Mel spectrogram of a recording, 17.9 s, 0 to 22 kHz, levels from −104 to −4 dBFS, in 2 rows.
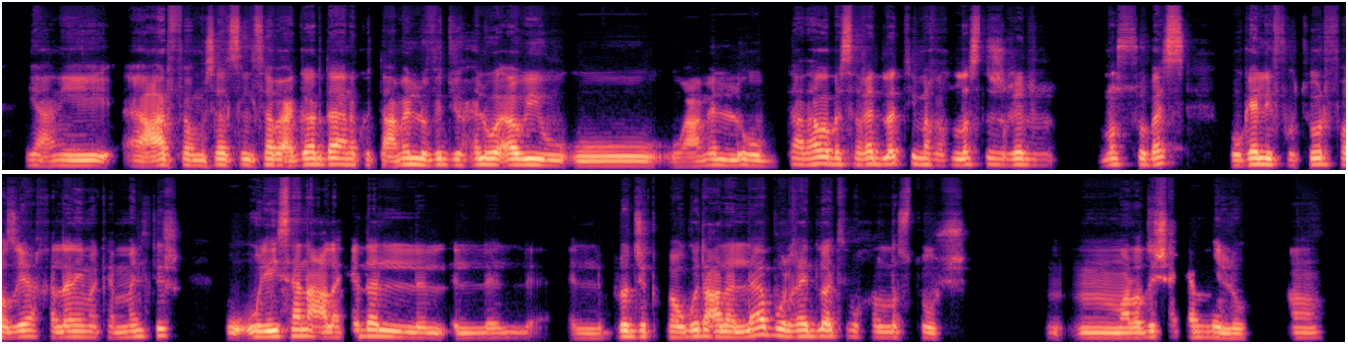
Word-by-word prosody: يعني 120 0 -1
عارفة 130 - +1
مسلسل 130 +1 0
سابع 135 +1 +2
جار 140 +1 +2
ده؟ 145 +1 +3
أنا 135 - -1
كنت 130 -2 -12
عامل 140 +7 +3
له 130 - +2
ڤيديو 135 -1 -1
حلو 140 0 +5
أوي 135 +1 +7
و 120 -3 0 0.7
وعامل 115 +5 -3
له 125 -1 +2
بتاع 115 +6 -8
دهو، 155 +3 +3
بس 145 -1 -2
لغاية 145 +2 +1
دلوقتي 150 +2 0
ما 140 - -1
خلصتش 135 +2 -4
غير 130 -2 -2 0.3
نصه 140 +1 -4
بس 150 +4 -1 0.3
وجالي 145 +4 +5
فتور 135 +2 -1
فظيع 140 -1 -1
خلّاني 130 -1 -2
ما 130 - -6
كملتش 135 +6 -5 0.3
وقولي 135 +2 +5
سنة 150 +1 +2
على 125 0 +1
كده 145 +3 0
ال 130 -4 +2
ال 115 -1 -3
ال 110 +1 -6 0.3
ال 105 +1 -8 0.2
الproject 135 0 -3
موجود 130 +4 +2
على 130 -1 +4
اللاب 160 +8 +2
ولغاية 145 -2 +3
دلوقتي 145 0 0
ما 135 - -9
خلصتوش 125 -2 -7 0.5
م 115 +3 -3
ما 115 - +2
رضيش 120 +3 0
أكمله. 120 -5 -2 0.3
آه. 115 +1 -9
130 Hz, 175 wpm, -22 LUFS, 120-140 Hz, 0.7 s, أوي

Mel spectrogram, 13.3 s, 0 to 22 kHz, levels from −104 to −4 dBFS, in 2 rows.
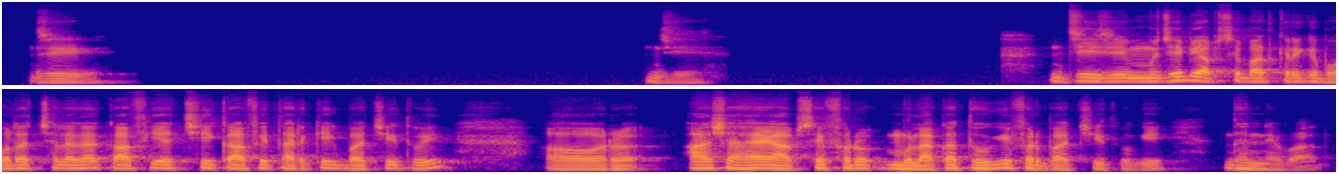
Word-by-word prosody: जी। 110 -1 -8 2.7
जी। 100 -4 -14 1.8
जी, 135 +1 -3
जी। 130 +1 -1
मुझे 130 +4 0
भी 160 - +4
आपसे - - +1
बात 125 -1 +1
करके 130 -1 -2
बहुत 120 +1 -1
अच्छा 130 +1 -1
लगा। 130 +2 +3
काफ़ी 125 +2 +3
अच्छी, 135 +2 0
काफ़ी 125 +2 +2
तार्किक 120 +2 -2
बातचीत 120 +1 -2
हुई 135 +8 -2 0.6
और 110 +1 0 0.4
आशा 130 - +4
है 130 +1 +7
आपसे 115 +4 +4
फिर 130 -2 +1
मुलाकात 120 +1 +2
होगी, 120 +5 +1
फिर 140 - 0
बात-चीत 100 +4 -6
होगी। 100 +1 -9 0.3
धन्यवाद। 100 -4 -7
120 Hz, 130 wpm, -30 LUFS, 110-130 Hz, 2.7 s, है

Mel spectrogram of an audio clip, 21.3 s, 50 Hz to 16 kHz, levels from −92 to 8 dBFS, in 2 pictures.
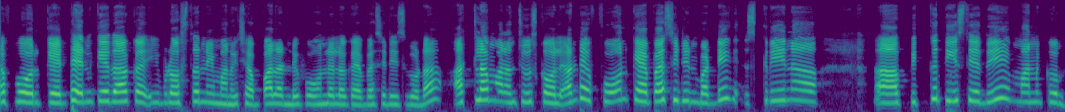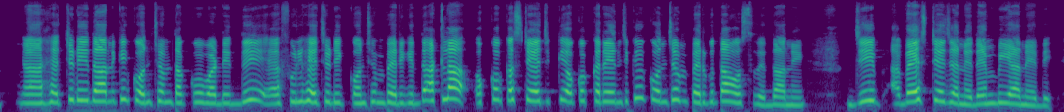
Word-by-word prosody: ఫోర్‌‌కే, 285 -2 +3 0.2
ten K 310 +1 +5
దాకా 315 0 +5
ఇప్పుడు 280 0 -2
వస్తున్నాయి 295 -1 -3
మనకు 240 0 -4
చెప్పాలంటే 245 0 0
ఫోన్లలో 245 0 -3
కెపాసిటీస్ 230 +1 -4
కూడా 225 +7 0 0.3
అట్లా 355 +4 +4
మనం 295 -2 0
చూసుకోవాలి. 290 -4 -1
అంటే 385 +4 +1 0.2
ఫోన్ 320 +5 -1
కెపాసిటీని 330 0 +3
బట్టి 275 +8 +1 0.3
స్క్రీన్ 345 +2 -3 0.9
ఆహ్, 275 0 +7
పిక్ 340 +6 -4
తీసేది 330 -1 0 0.3
మనకు 300 0 -4 0.4
ఆహ్, 265 0 +2
హెచ్‍డీ 350 +5 0
దానికి 320 +4 +3
కొంచెం 295 +2 0
తక్కువ 290 +2 -4
పడిద్ది. 265 +5 -1 0.2
ఎ 260 - -1
ఫుల్‌హెచ్‍డికి 305 -3 0
కొంచెం 280 +3 -5
పెరిగిద్ది. 270 +3 -1
అట్లా 390 +3 +6 0.3
ఒక్కొక్క 345 0 -1
స్టేజ్‌కి, 320 0 +1
ఒక్కొక్క 330 +1 -7
రేంజ్‌కి 315 +7 -3
కొంచెం 340 +3 -2
పెరుగుతా 305 +3 +2
వస్తది 245 -5 -7
దాని 220 -1 -4 0.6
జీప్ 335 -4 +2 0.2
వేస్టేజ్ 320 -1 +4
అనేది, 240 0 -2
ఎంబీ 275 +1 -3
అనేది. 205 -4 -7
300 Hz, 130 wpm, -22 LUFS, 265-325 Hz, 0.9 s, ఆహ్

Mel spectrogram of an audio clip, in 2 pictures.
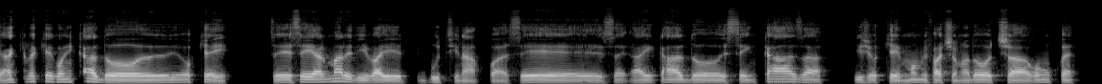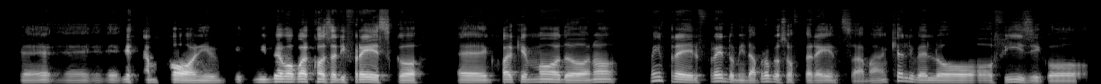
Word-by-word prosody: anche 110 +5 -2
perché 130 +1 -2
con 125 0 0
il 130 - -6
caldo, 105 -7 +3 0.3
ehm, 110 +1 -3
okay, 85 -6 -3 0.3
se 105 0 0
sei 120 +3 +1
al 120 +1 +3
mare 140 -2 +2
ti 100 0 -2
vai 100 -2 +3
ti - - -23
butti 105 +2 -7
in - - -5
acqua, 75 0 -4
se 100 -2 0
se 105 +2 -8
hai 100 +2 -3
caldo 105 -3 0
e 95 - -3
sei 105 - -4
in 100 0 -14
casa 115 -4 -1 0.2
dici: 105 -1 -6
"Okay, 105 -1 -2
mo' 100 +4 -4
mi 105 -2 -5
faccio 105 -2 -1
una 95 +1 -5
doccia." 105 -2 +1
O - - -2
comunque 105 -2 -5 0.4
e 95 - -8
e 95 -1 -7
e 105 -1 -5
e 110 -2 -1
tamponi: 100 -3 +4
"Mi 95 -2 -9
mi 115 0 -4
bevo 125 +1 +6
qualcosa 125 -2 +6
di 110 - -1
fresco." 100 -4 +3 0.3
Ehm, 100 -1 +2
in 100 - -12
qualche 115 +2 0
modo, 115 -4 +3
no. 120 +1 -1 0.3
Mentre 145 -9 +1
il 105 0 0
freddo 145 +6 -1
mi 95 -1 -6
dà 95 - 0
proprio 135 +3 -2
sofferenza, 90 -4 -4
ma 85 +3 -9
anche 110 - -7
a - - -2
livello 95 - 0
fisico. 85 -6 -4
105 Hz, 170 wpm, -21 LUFS, 95-115 Hz, 0.4 s, bevo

